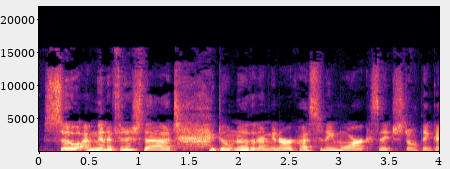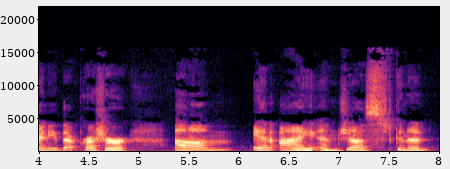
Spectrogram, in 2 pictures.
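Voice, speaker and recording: Woman doing a chatty vlog, really bright forward voice, slangy and informal, middle pitch. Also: moderate pace. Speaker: book vlogger, host. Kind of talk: casual chat to camera, book review.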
